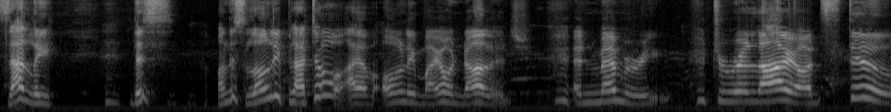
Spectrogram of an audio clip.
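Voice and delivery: weepy, mournful, high lament. Reading a game diary aloud as the writer Old Daddy: tearful voice of Old Daddy. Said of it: "There's tears all over the diary".

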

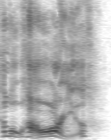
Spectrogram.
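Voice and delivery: polite business phone voice. Showing the voice the speaker would put on for business calls, business call voice. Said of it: "I could put on my business call voice".

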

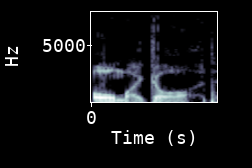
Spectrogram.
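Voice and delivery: voice dropped very low, sunk exclamation. Reacting to finding a leash in Minecraft: unusually low voice. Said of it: "Why'd my voice go that low?".

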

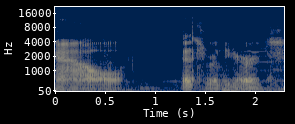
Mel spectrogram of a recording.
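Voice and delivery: mechanical, creaky, swooping robot voice. Playing a game with friends while getting hurt, in a robot voice. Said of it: "I love your robot voice".

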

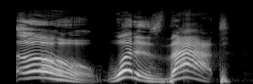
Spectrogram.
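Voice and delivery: very slow, loud, drawn-out put-on American accent, long oh. Warning future missionaries how not to react to food served abroad, best american voice. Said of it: "in the best American voice you can go".

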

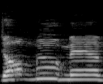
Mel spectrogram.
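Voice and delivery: high, drawn-out calling voice.

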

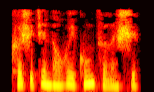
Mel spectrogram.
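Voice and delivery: plain

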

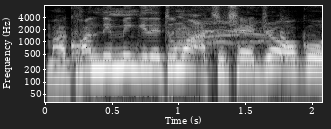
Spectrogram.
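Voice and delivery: put-on old man voice with Sicilian accent. Retelling what an old sicilian customer at the bakery said: imitating an old sicilian man. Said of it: "He's like".

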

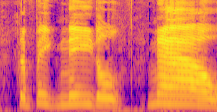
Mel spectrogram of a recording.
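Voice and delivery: high, urgent shout stretched out long. An ambulance man kneeling over a boy who says he's dying: shouting. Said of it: "shouted the ambulance man".

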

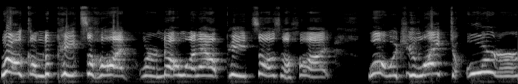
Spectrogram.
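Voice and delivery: voice cracking. A narrator voices a waiter greeting a customer at Pizza Hut, cracking voice. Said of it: "his still cracking voice asks".

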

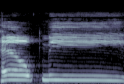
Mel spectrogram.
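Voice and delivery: tiny, eerie, creepy little voice, very high. Speaker describes a film scene where a trapped fly calls out, tiny creepy fly voice. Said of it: "That tiny little creepy voice".

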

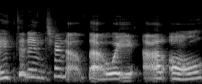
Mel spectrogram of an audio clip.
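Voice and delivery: holding back tears. Telling about applying to nursing school a second time, holding back tears. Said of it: "I'm trying not to cry".

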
